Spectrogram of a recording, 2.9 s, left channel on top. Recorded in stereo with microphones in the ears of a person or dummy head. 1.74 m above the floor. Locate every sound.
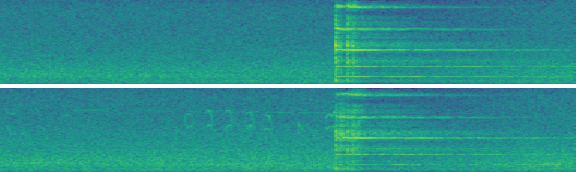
1.7 s a clink: 20° left (ahead or behind), 1.4 m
